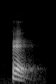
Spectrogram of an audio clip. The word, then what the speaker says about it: pé: pronúncia fechada mês mês bebê bebê éxito éxito pronuncia aberta pé pé médico médico América América se a vogal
